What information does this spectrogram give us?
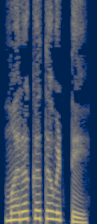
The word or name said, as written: ಮರಕತವಟ್ಟೆ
